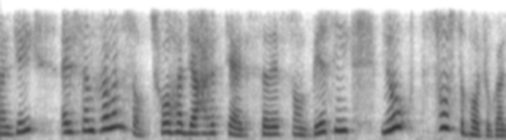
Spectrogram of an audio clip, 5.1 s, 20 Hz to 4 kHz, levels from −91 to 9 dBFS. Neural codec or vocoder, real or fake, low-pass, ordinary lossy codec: codec, 16 kHz in and 24 kHz out, 0.6 kbps, FocalCodec, streaming, 4096 codes; fake; 3.6 kHz; none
